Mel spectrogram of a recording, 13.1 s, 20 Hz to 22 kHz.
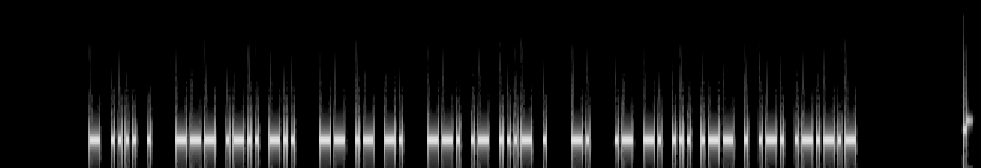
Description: Morse code, heard as a keyed tone, about 25 wpm, 700 Hz. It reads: THE OLD MAN GAVE N ANSWER.
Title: Sentences from Top 500 Words and Abbreviations 25wpm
